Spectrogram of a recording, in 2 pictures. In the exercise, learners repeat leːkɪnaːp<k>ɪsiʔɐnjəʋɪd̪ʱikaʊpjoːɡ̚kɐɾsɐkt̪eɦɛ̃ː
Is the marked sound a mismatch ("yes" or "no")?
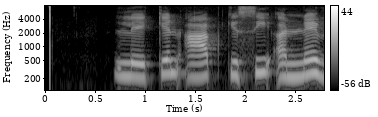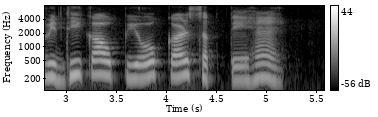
no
